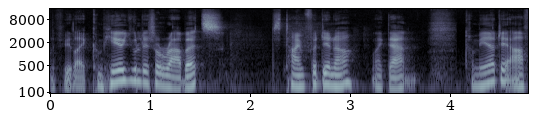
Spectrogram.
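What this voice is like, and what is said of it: Put-on English accent. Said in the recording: “if they said it in an English accent, how that would sound”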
